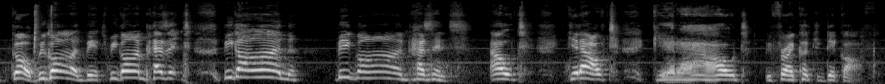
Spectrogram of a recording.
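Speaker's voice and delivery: loud, high, mock-imperious dismissal; hammed-up banishing shout. Chasing Brandon away from their girlfriend, hammed-up shouting. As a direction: banish a peasant in mock outrage, stretching the commands.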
